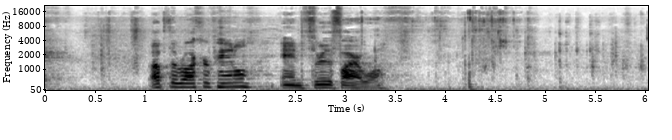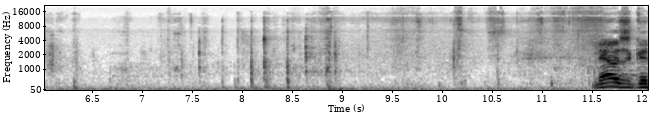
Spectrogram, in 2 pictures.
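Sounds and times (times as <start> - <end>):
faint clicks and rustles of wire: 2.4 - 11.6.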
